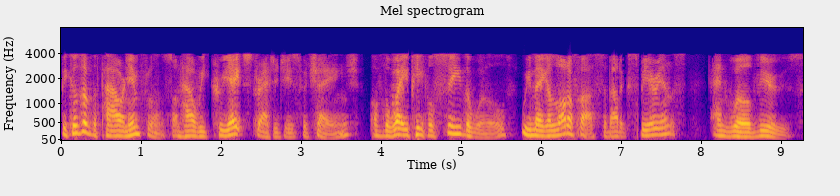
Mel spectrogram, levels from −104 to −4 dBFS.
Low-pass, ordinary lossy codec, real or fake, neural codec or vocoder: 7.2 kHz; AAC, 16 kbps; fake; codec, 16 kHz in and 24 kHz out, 1 kbps, XY-Tokenizer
